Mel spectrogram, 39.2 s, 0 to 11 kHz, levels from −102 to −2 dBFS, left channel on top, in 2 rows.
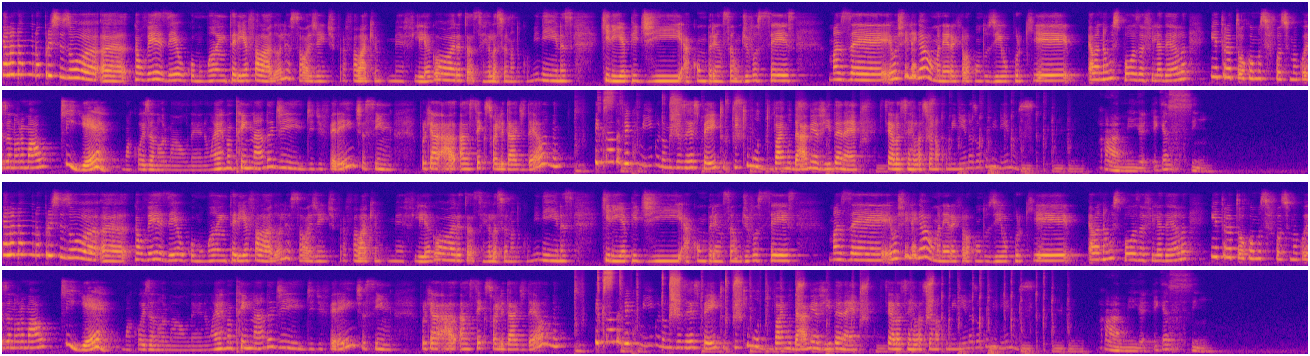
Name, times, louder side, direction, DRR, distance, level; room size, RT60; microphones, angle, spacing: voice 1, 0.0-16.0 16.3-28.0 28.5-35.1, left 2 dB, 30° left, 6 dB, 0.5 m, -30 dB
sound 1, 28.2-29.8 30.1-35.8, right 6 dB, 40° right, 0.7 m, -40 dB
voice 2, 36.0-37.7, left 2 dB, 65° left, 2 dB, 1.4 m, -37 dB
20.5 x 6.9 x 2.6 m, 0.67 s
head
